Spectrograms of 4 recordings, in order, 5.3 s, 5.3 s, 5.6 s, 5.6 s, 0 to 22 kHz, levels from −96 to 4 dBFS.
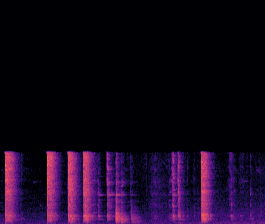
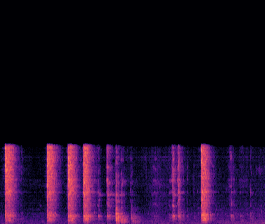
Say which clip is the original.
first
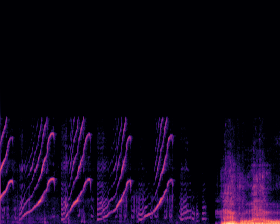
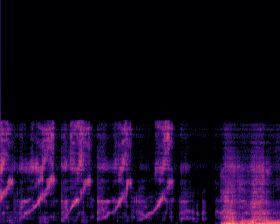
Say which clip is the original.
first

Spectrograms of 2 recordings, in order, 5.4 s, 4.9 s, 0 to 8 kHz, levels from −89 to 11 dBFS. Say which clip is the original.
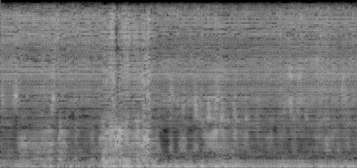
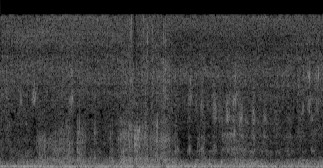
second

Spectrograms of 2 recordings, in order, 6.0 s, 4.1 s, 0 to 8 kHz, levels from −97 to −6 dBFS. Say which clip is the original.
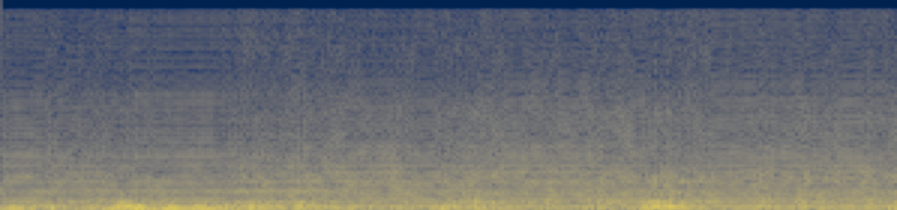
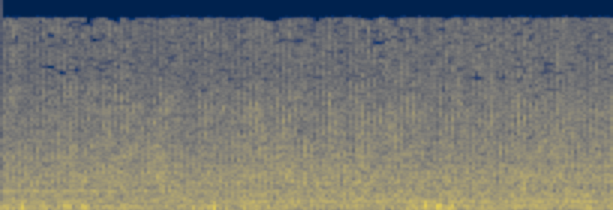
second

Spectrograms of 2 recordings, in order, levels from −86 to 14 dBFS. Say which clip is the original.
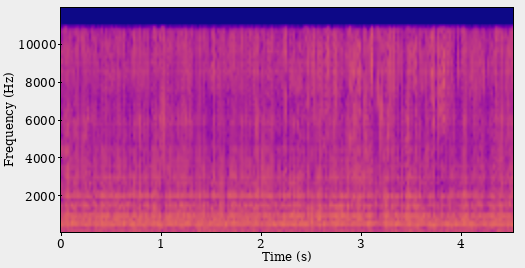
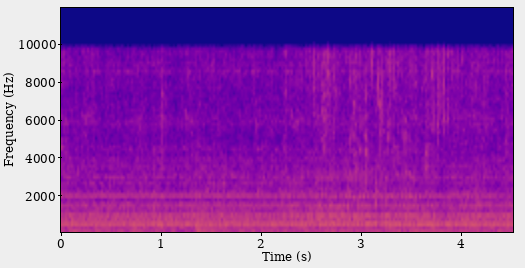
second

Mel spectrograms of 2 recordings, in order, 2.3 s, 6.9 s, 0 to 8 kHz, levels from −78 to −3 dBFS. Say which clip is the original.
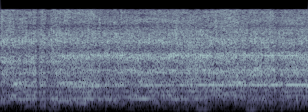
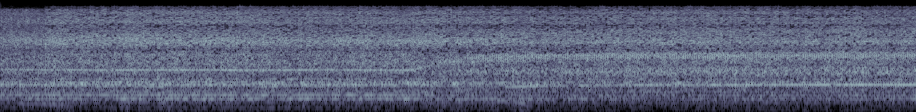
second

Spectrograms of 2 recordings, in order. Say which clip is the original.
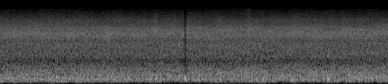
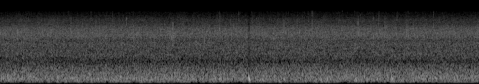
second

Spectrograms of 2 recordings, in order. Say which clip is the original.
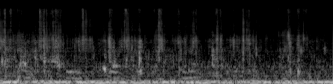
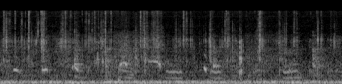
second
